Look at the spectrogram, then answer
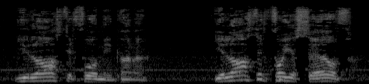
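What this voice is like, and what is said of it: Weak put-on accent, slightly Irish. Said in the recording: “That was a little bit Irish ... My accents aren't very good.”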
